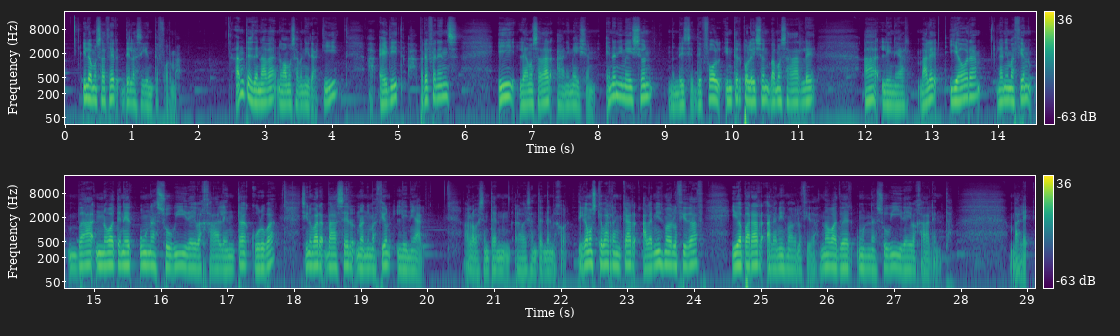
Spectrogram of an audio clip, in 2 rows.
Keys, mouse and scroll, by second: 5.7-29.1 drag.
